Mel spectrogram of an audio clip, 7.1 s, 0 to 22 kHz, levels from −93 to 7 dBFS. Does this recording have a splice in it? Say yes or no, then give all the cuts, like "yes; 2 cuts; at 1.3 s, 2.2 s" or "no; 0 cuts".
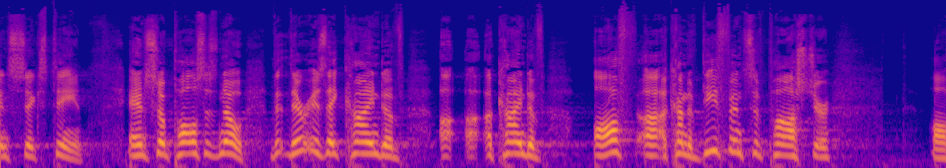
yes; 1 cut; at 3.3 s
